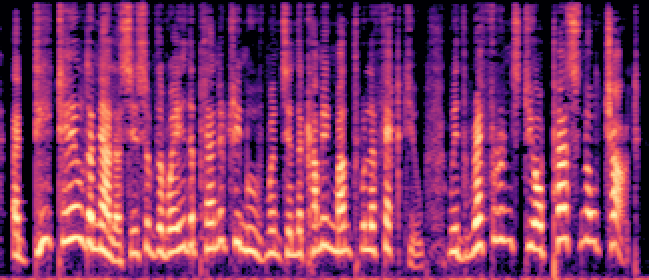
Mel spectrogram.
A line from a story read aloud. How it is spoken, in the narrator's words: she snapped, sounding much more like Professor McGonagall than her usual airy-fairy self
